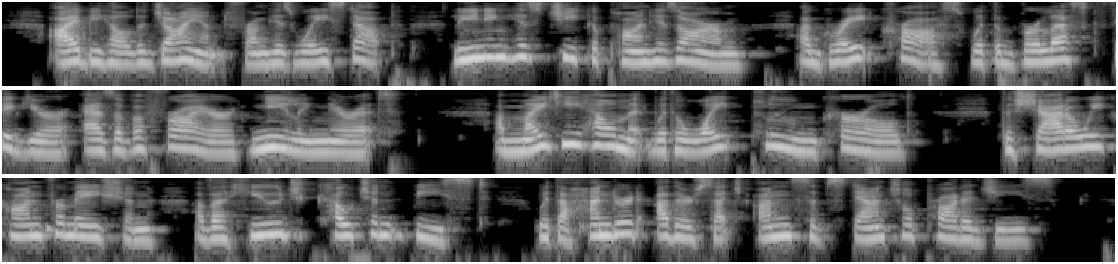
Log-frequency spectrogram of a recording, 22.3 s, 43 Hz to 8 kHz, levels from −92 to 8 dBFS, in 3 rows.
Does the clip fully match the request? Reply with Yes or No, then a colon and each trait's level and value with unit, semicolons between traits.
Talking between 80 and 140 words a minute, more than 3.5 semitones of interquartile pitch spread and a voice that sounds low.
No: slow, 135 wpm; average, 3.9 semitones; high, 200 Hz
